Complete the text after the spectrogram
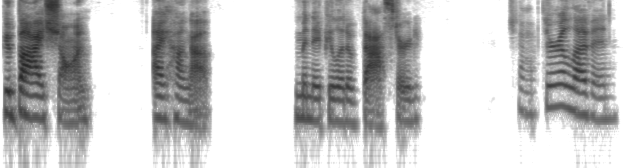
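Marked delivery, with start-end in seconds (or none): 0.0-0.9 firm, louder final goodbye; resolute, no-going-back farewell; with much more conviction. A narrator's reading. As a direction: close the door on him for good. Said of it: "with much more conviction".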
